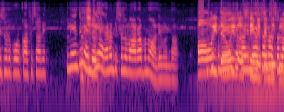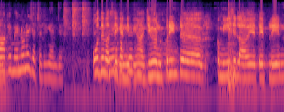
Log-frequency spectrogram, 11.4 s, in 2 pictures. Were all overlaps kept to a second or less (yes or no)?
no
